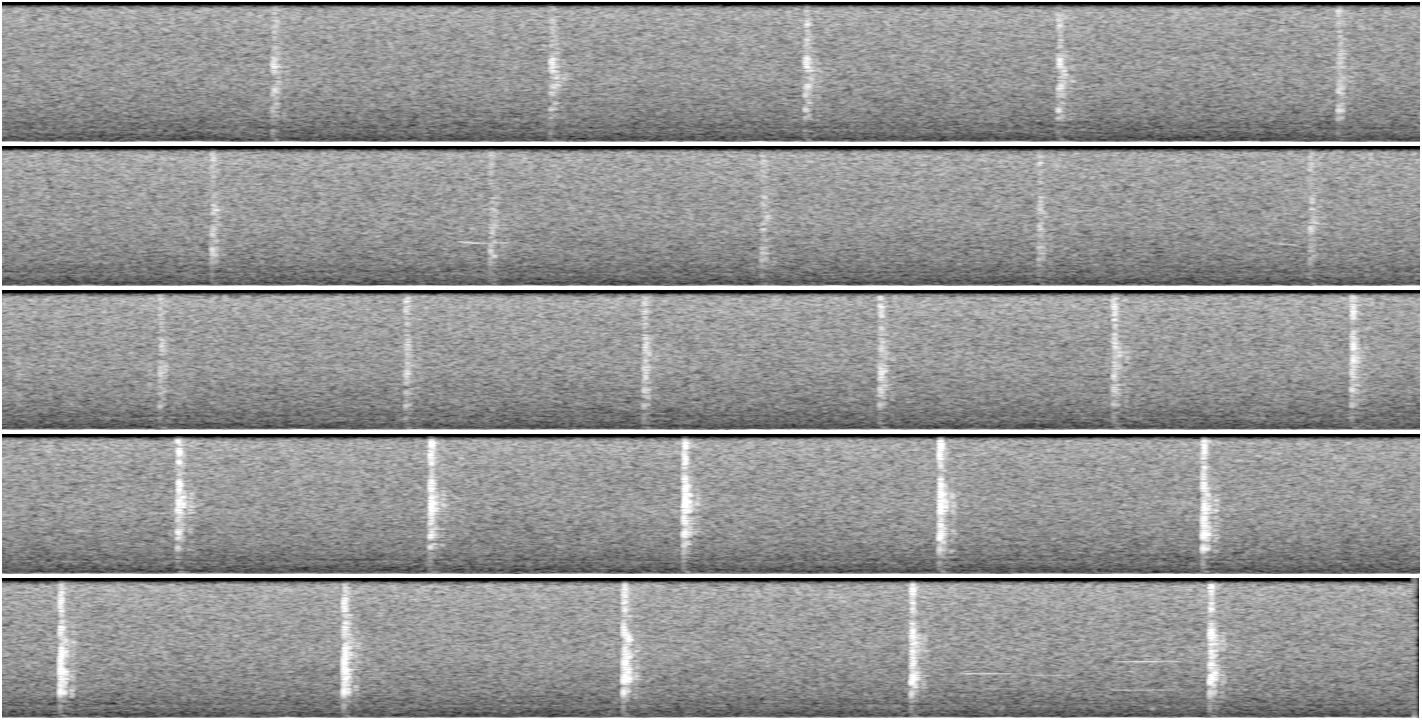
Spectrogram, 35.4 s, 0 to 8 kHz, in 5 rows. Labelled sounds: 33.2	33.5	killer whale, northern resident, G clan, call N24ii, 2.5 to 2.7 kHz
33.9	34.3	killer whale, northern resident, G clan, call N24ii, 1.6 to 3.4 kHz

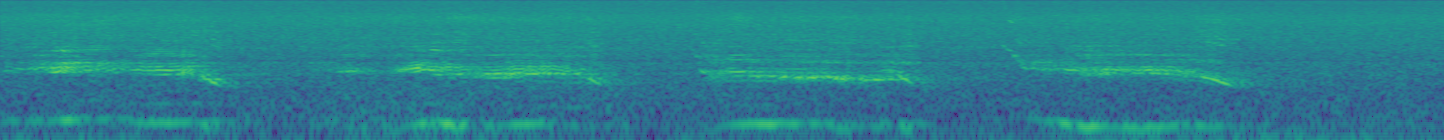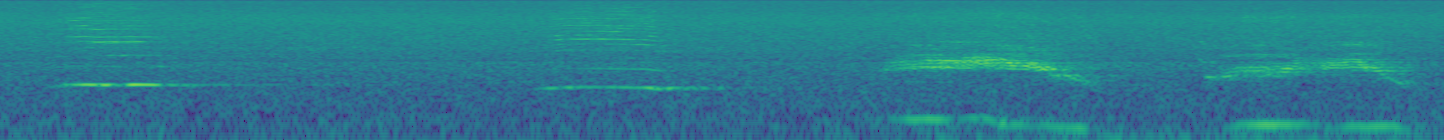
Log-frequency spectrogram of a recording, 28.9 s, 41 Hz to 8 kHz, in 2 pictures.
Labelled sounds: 0.5	0.8	humpback whale, 1.1 to 1.3 kHz
7.2	7.4	humpback whale, 0.80 to 0.93 kHz
15.1	15.9	humpback whale, 1.5 to 6.4 kHz
20.0	21.0	humpback whale, 1.3 to 6.0 kHz
23.4	24.6	humpback whale, 0.80 to 1.1 kHz
27.7	28.1	humpback whale, 0.80 to 0.90 kHz

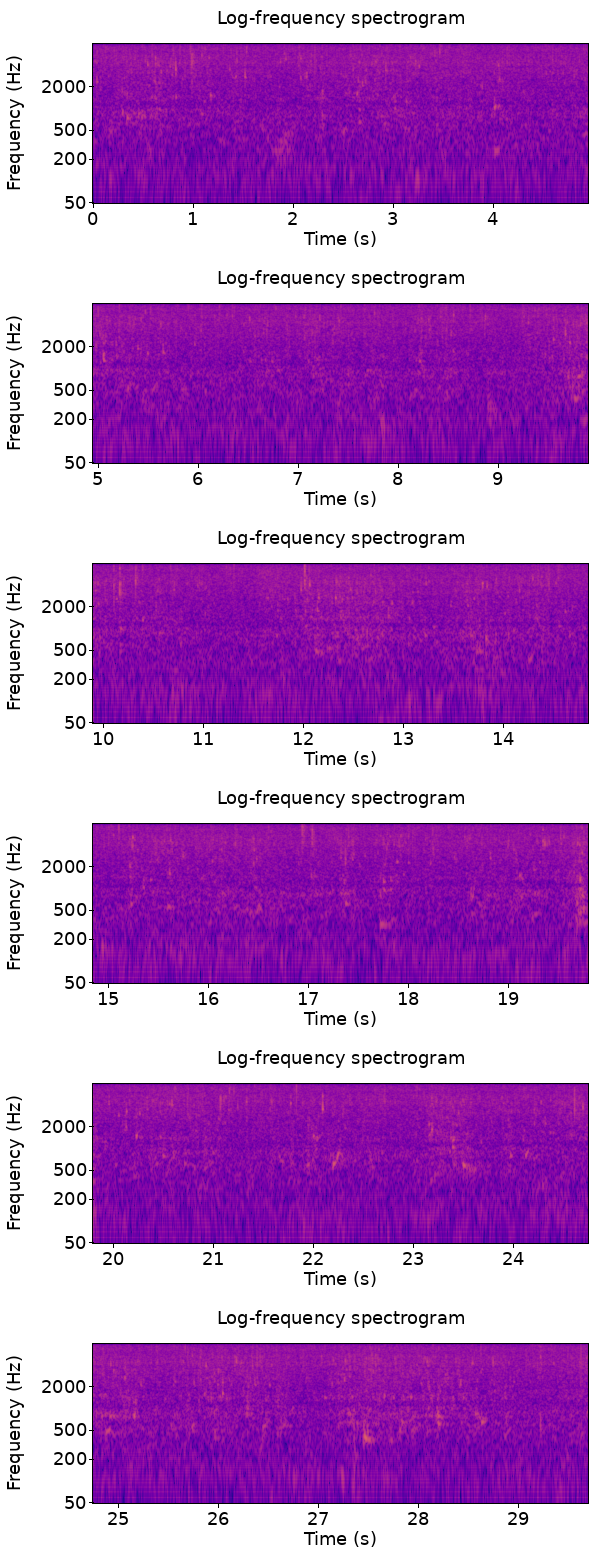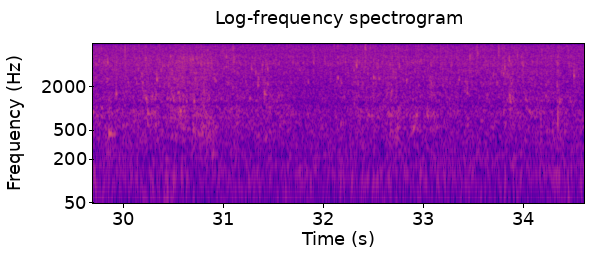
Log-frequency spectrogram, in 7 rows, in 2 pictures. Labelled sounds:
24.8	25.0	water noise, 0.78 to 0.94 kHz

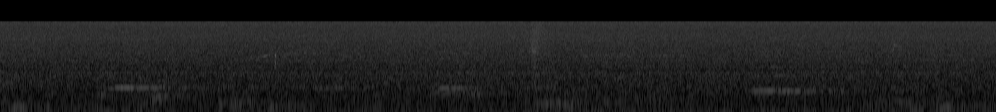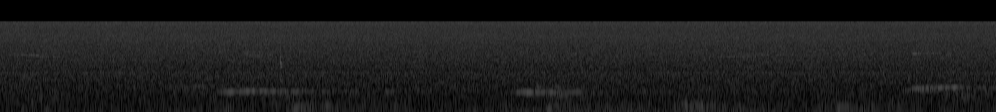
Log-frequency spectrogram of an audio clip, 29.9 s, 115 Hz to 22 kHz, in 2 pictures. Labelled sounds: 15.3	15.6	humpback whale, 1.5 to 1.8 kHz

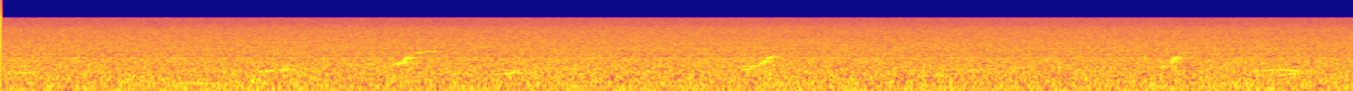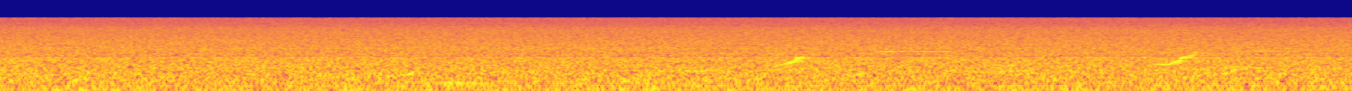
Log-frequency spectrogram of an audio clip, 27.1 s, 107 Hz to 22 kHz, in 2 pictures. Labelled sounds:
4.1	4.4	humpback whale, 0.96 to 1.2 kHz
22.3	22.6	humpback whale, 1.0 to 1.2 kHz

